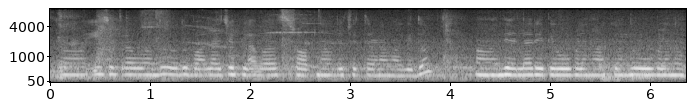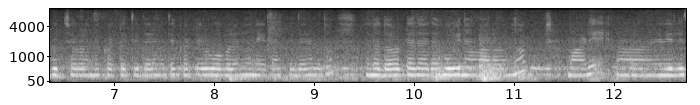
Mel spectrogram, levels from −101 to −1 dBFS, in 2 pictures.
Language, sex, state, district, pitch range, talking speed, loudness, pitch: Kannada, female, Karnataka, Shimoga, 215-225 Hz, 120 wpm, -19 LUFS, 220 Hz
